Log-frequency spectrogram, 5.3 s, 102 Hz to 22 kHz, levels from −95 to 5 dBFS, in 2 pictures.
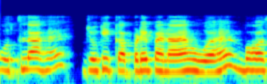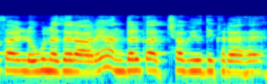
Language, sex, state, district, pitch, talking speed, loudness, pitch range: Hindi, female, Uttar Pradesh, Muzaffarnagar, 245 Hz, 225 wpm, -14 LUFS, 235-255 Hz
